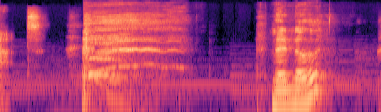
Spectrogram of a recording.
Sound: sniggering

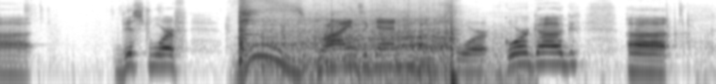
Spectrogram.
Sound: whooshes

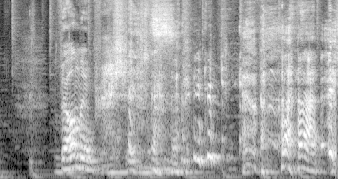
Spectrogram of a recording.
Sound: both laugh

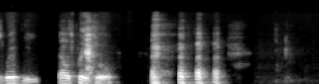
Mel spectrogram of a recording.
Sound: laughs

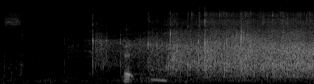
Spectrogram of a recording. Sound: applause

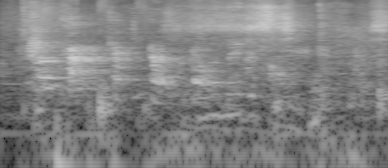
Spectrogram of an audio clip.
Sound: laughing

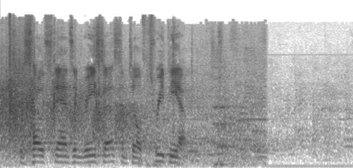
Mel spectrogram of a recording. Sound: applause

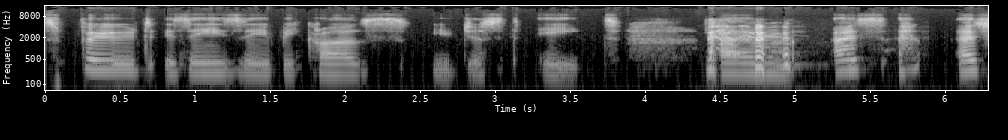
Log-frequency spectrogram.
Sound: laughing

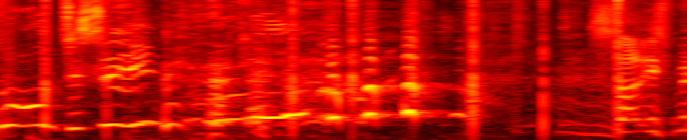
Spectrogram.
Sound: laughter

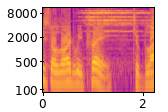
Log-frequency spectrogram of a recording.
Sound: bellringing

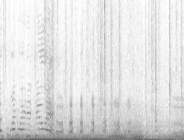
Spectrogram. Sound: laughing

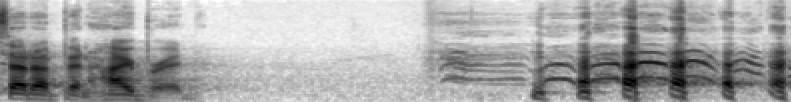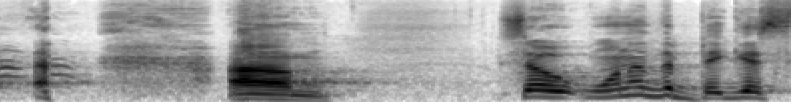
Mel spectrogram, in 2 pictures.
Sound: laugh

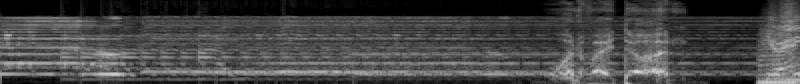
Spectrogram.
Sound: echoing

